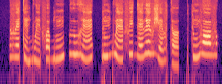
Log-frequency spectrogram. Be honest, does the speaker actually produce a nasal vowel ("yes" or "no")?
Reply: yes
